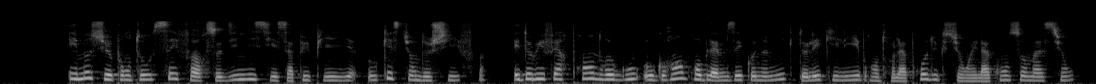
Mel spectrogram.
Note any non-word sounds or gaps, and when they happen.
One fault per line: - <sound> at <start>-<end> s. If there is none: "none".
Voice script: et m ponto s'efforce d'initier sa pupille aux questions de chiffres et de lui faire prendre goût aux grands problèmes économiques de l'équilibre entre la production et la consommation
none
